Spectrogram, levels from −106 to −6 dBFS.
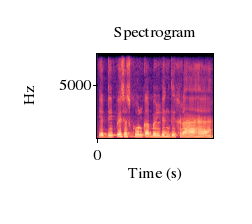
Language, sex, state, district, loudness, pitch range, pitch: Hindi, male, Bihar, Muzaffarpur, -16 LUFS, 150-165 Hz, 155 Hz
